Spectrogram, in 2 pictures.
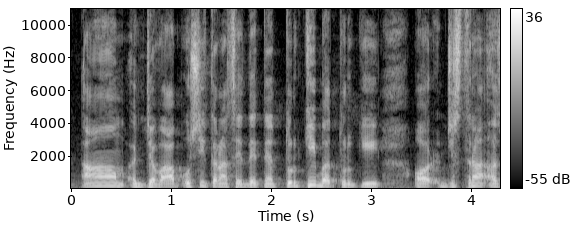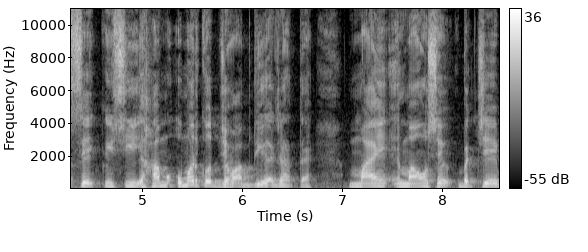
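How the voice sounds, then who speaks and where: An older man giving an earnest religious lecture, admonishing his listeners and posing rhetorical questions. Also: on the high side. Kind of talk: Islamic lecture on parenting.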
